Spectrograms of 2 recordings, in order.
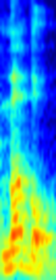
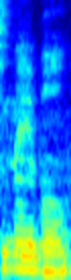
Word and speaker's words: Mabel: question oh maybelle met mubble mabel how do you say it hey howdy hey hey howdy hey how do you say your first part of your name it's mabel mabel there it is got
